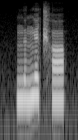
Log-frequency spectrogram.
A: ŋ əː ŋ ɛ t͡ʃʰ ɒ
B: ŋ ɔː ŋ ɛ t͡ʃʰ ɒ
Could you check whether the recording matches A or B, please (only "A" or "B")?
A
